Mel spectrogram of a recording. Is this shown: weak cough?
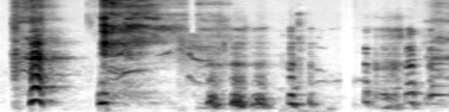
yes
